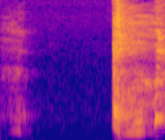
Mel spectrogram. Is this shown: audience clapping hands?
no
